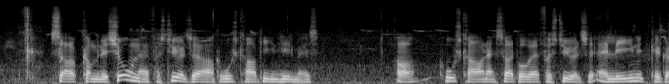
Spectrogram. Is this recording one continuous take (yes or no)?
no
